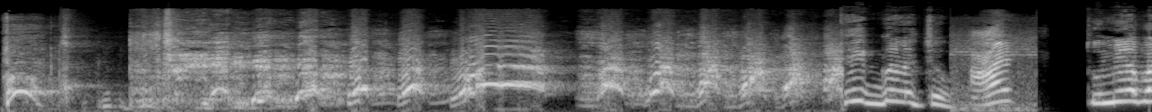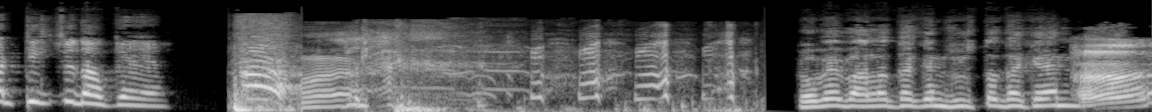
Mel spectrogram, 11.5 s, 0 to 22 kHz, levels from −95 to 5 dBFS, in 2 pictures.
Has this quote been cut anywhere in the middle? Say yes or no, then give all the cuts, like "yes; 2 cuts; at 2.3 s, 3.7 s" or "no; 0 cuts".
yes; 2 cuts; at 6.9 s, 9.6 s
